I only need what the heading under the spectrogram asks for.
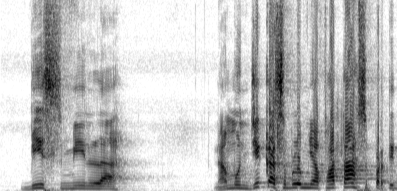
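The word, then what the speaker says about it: بسم الله: Basmalah apa kita baca bismillah tidak Bismillah ya Lutfi bedakan Bismillah Dengan Bismillah beda mana yang benar bismillah karena dia sebelumnya kasrah jadi Abdul jalalah Allahnya tidak dibaca tebal bismillah namun jika sebelumnya fathah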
